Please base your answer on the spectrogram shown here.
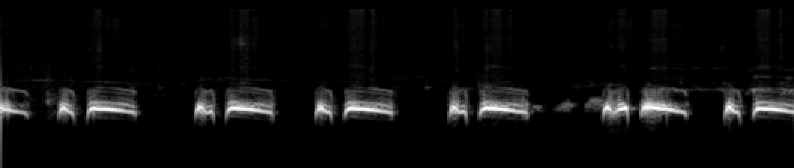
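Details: Decoy spotted dove calling in the 'giọng thổ' voice style: low, mellow coos in pairs, a short hoarse note followed by a longer falling coo, repeated about every second with brief gaps; no other sounds.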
